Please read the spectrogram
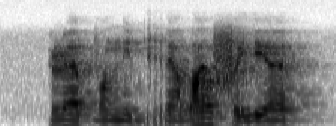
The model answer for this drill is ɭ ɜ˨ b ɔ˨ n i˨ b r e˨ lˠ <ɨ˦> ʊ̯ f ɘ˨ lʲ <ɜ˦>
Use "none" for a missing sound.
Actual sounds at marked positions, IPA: i˦, ɜ˦

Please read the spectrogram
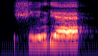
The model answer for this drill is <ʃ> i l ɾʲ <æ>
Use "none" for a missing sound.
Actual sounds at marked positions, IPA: ʃ, æ

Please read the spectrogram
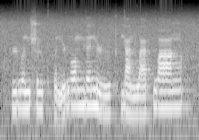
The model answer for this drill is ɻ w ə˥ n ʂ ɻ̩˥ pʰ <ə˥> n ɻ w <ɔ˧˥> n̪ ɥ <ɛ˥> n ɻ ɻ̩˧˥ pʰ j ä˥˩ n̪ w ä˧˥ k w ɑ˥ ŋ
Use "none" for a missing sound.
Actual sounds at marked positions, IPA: ə̰˨˩, ɔ˥, ɛ˥

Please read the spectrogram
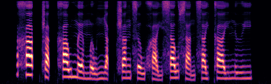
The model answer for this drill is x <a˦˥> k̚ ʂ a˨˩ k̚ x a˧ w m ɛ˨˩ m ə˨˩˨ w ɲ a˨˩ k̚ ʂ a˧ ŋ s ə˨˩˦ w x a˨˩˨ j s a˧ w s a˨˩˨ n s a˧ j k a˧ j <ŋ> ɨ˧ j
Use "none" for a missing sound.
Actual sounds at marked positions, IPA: a˦˥, n

